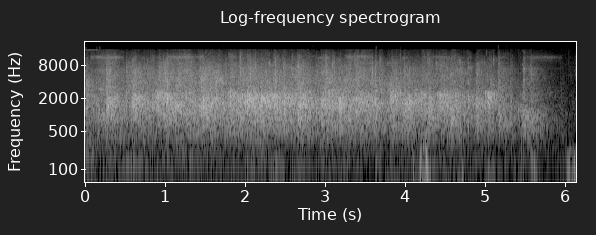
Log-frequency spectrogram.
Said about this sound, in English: Now you can applaud.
